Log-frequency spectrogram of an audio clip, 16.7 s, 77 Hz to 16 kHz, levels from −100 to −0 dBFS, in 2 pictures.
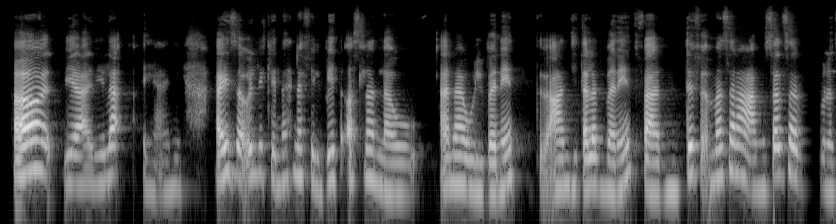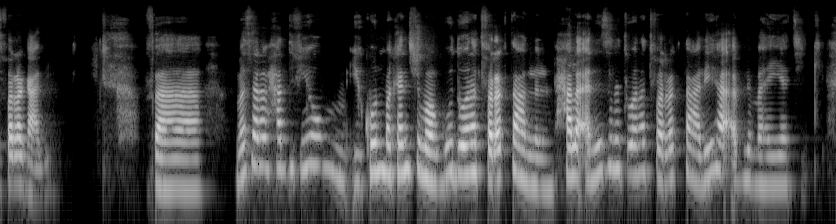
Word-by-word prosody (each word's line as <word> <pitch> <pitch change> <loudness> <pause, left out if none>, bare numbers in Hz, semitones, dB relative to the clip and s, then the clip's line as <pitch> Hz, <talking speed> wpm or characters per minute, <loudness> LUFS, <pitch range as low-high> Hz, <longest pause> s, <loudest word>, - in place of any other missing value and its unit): آه 270 +1 +10
يعني 200 0 -2
لأ، 250 +3 0 0.2
يعني 175 +1 -18 0.3
عايزة 245 +2 +3
أقول 235 - -2
لِك 250 -2 -12
إن 205 - -8
إحنا 230 +1 -7
في 235 - -16
البيت 205 +4 -7
أصلًا 230 -1 -3
لو 165 -4 -6 0.2
أنا 195 0 +1
والبنات، 180 +4 -3 0.2
عندي 190 +1 0
3 190 +1 +1
بنات، 180 +9 -3
فنتفق 175 +6 0
مثلًا 235 +4 -1
على 220 -7 +3
المسلسل 235 +5 -2 0.2
ونتفرج 180 +2 0
عليه. 145 - -3 0.9
فمثلًا 185 - -1
حد 290 0 -4
فيهم 290 -4 -8
يكون 260 +7 -1
ما 255 - +3
كانش 260 +2 -1
موجود 240 +1 +1
وأنا 250 +1 +6
اتفرجت 230 -2 +3
على 220 -6 +2
ال 185 - -12
الحلقة 235 +6 +3
نزلت، 285 +3 -7
وأنا 255 +1 -2
اتفرجت 230 -1 -3
عليها 240 +4 0
قبل 220 0 -7
ما 195 0 -7
هي 195 0 -10
تيجي. 195 0 -24
220 Hz, 160 wpm, -27 LUFS, 185-250 Hz, 0.9 s, آه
